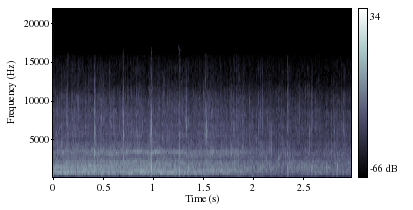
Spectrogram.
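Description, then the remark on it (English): An audience at a poetry event applauds every poet who performed on stage, steadily, a dense wash of many hands clapping with a few sharper individual claps standing out, holding an even level before easing slightly toward the end. “Before I announce these five folks, a round of applause for every poet that graced this stage tonight.”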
